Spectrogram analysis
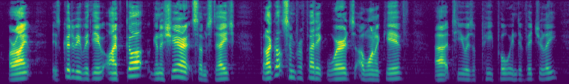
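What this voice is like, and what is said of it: Rural English countryside accent. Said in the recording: “it's not Canadian, it's not American, it is English. ... It's not your posh English accent. It's the countryside of England. All right, the backwaters”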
